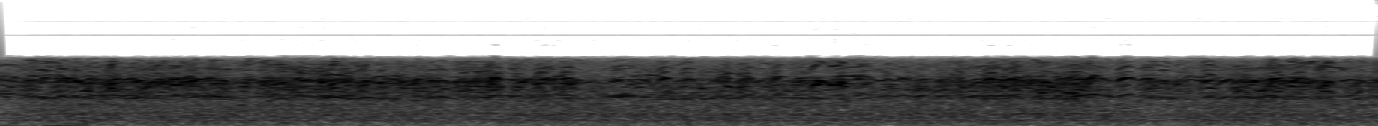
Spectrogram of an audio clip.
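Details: A flock of geese heading south with winter coming, calling in flight: many honks overlap into a loud, unbroken chorus of nasal yelps that holds steady throughout.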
